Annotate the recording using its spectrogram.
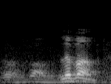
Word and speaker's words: Lvov: Lvov.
